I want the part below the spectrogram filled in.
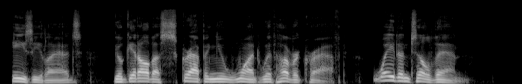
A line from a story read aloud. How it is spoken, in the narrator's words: he snapped from the side of his mouth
